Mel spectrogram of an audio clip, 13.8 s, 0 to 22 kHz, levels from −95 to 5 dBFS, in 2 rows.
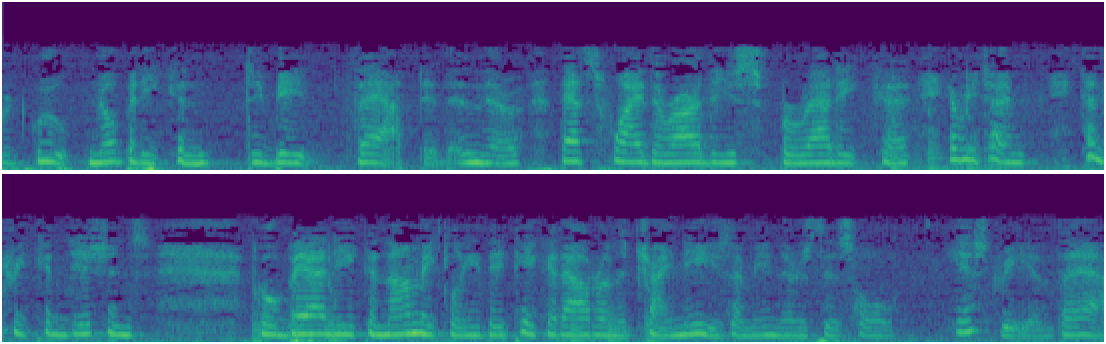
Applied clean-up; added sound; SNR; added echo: none; Musical instrument; 14 dB; none.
